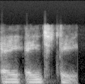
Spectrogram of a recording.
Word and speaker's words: Pfaadt: I think it's like FAT, like Fott. FAHT, I'm from Pennsylvania, FAHT. so sometimes I have issues.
